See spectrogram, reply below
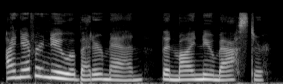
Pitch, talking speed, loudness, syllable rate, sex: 245 Hz, 210 wpm, -16 LUFS, 5.4 syllables/s, female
